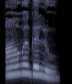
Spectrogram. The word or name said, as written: ಅವಿಕಲ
